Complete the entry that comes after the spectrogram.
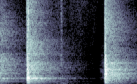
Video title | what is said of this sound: Build a Classic Stepstool: Step-by-Step Woodworking Tutorial with Tommy Mac | you can hear it that is not going in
